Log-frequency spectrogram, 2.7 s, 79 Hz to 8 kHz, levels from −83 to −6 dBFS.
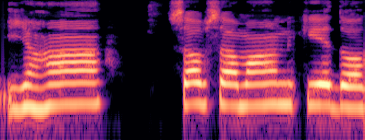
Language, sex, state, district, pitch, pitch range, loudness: Hindi, male, Bihar, Jamui, 255 Hz, 245-260 Hz, -13 LUFS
